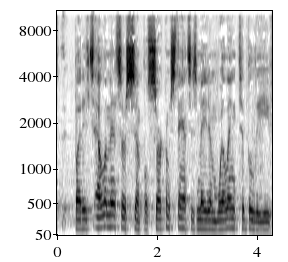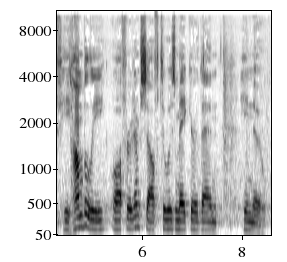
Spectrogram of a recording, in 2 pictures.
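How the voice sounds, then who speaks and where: An older man leading a recovery study group, reading from the book and sharing personal testimony in a halting, earnest way with many restarts. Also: medium pitch, a little mellow, a little hiss or hum, rough recording. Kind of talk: casual talk reading from a book.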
